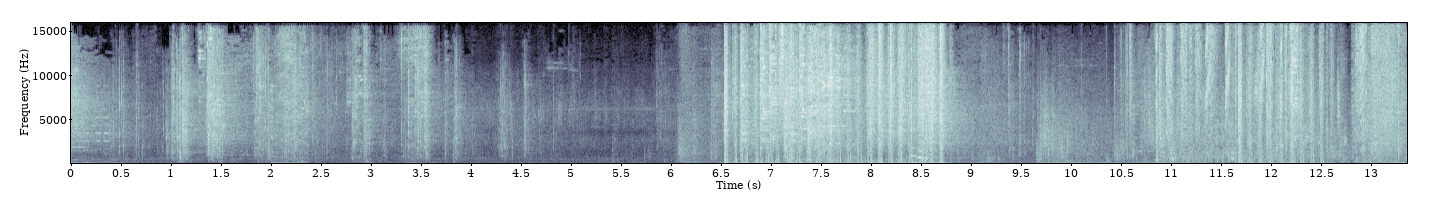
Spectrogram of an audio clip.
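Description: Gunfire in a video game as the player takes hits: rapid automatic bursts come close and loud, alongside quick footstep taps, with quieter stretches between the heavy volleys.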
